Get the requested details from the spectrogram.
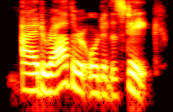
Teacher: the tongue tip comes up quickly to the alveolar ridge, then it comes down quickly. Then the tongue moves back for the R consonant. · think of this D consonant as almost like a flap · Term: mini-released D consonant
